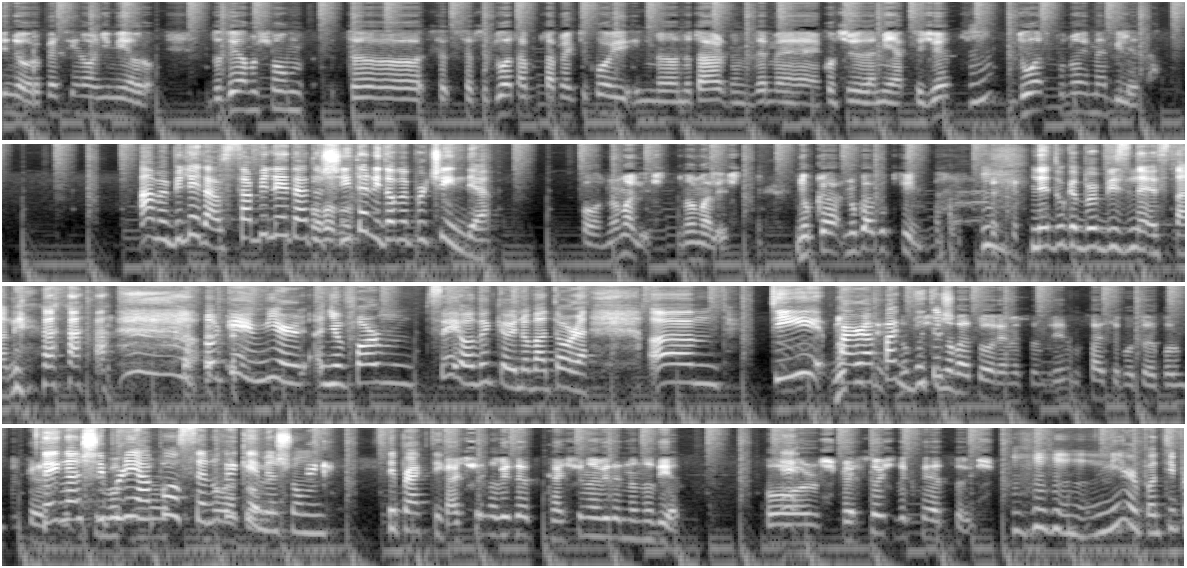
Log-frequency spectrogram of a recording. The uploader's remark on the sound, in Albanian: Në një lidhje telefonike në emisionin Lancio.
